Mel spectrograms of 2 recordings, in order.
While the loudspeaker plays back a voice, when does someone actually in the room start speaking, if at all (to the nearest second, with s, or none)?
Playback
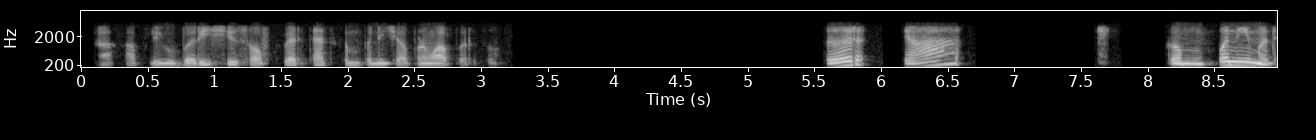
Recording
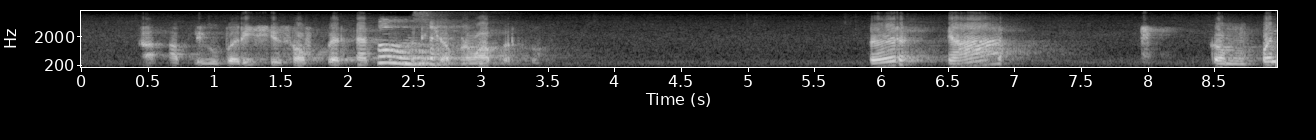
2 s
